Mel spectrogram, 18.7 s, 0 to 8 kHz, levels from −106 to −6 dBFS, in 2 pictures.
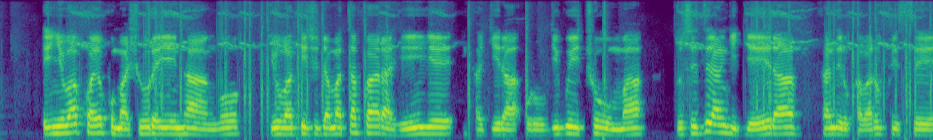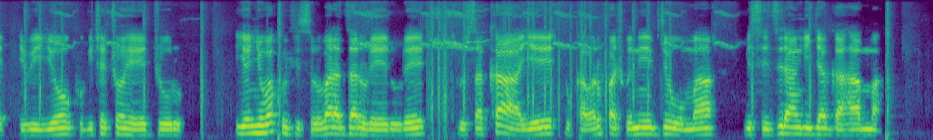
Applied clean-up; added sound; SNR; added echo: none; Fireworks; 19 dB; none.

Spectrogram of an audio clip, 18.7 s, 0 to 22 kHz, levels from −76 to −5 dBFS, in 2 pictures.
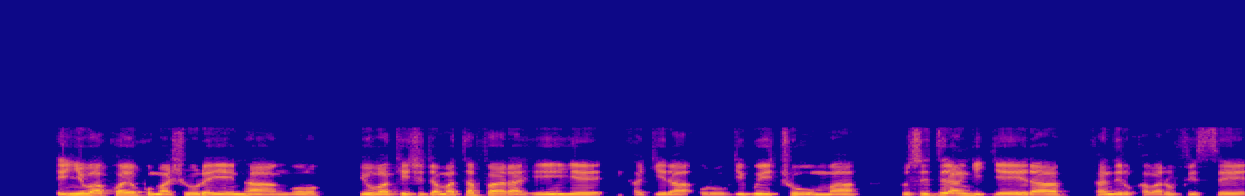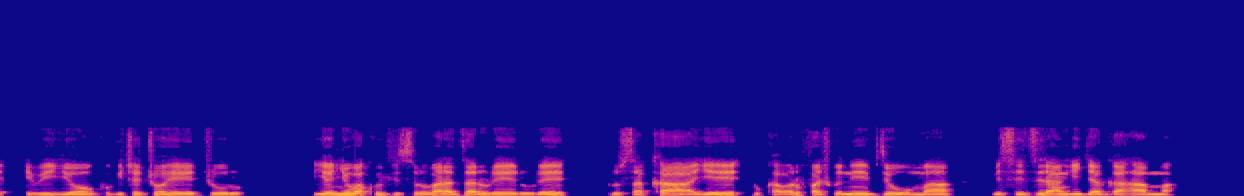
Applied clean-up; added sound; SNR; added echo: none; none; none; none.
